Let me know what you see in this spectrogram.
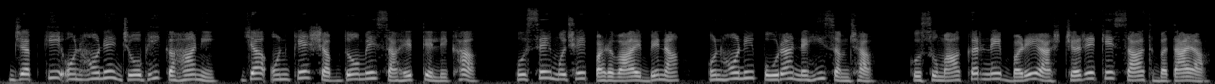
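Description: MP3 compression damage runs throughout the speech and is plainly audible, likely from a low-bitrate encode, which fits about 32 kbps. Short of bits, the encoder removed everything above 15.3 kHz and dropped weaker frequency detail, leaving the speech sounding watery and smeared.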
